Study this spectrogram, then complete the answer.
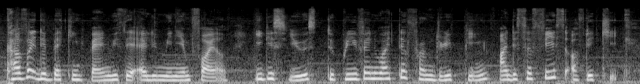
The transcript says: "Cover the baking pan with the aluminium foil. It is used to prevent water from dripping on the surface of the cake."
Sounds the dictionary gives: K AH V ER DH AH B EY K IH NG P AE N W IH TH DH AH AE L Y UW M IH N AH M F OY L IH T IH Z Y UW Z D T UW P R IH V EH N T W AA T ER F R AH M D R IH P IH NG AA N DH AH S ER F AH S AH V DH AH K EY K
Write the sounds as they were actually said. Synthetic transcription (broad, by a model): K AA V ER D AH B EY K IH NG P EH N W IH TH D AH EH L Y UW M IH N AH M F OY L IH T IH S Y UW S T UW P R IH V EH N T W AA T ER F R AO M D R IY P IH NG AA N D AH S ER F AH S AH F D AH K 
